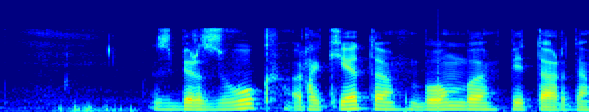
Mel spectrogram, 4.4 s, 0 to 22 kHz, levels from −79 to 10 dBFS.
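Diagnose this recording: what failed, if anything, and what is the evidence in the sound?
At the codec stage, a compressed frame reached the decoder with flipped bits and was played anyway. From 2.26 to 2.33 s, corrupt frame decoding misreads gain and spectral codes across what sounds like two consecutive frames. Energy lands at frequencies the speech never had, so the damaged stretch comes out as a brief chirping, noisy burst that stops once the decoder reaches clean frames.

In the driver or buffer stage, a block of digital silence appears at 3.27 s. The output buffer was likely not filled in time and a run of zeros went out instead. The hole lasts about 2.9 ms, which fits a 128-sample buffer. The signal drops straight to silence and returns without a fade. Those two hard edges merge into a single tick in the speech.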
